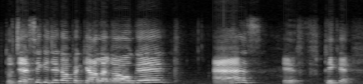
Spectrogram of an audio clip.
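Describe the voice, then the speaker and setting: A man's voice: very high voice, expressive, measured pace, sharp tone, lo-fi sound. A man teaching English grammar, asking a question and then answering it himself. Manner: explains step by step, asks and answers his own questions; keeps checking in with "ठीक है?". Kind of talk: classroom-style grammar lesson.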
